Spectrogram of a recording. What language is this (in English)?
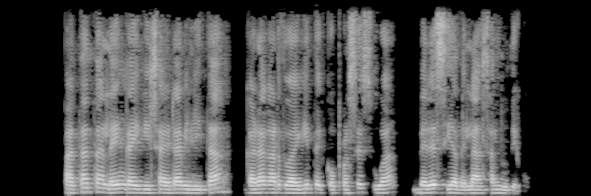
Basque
